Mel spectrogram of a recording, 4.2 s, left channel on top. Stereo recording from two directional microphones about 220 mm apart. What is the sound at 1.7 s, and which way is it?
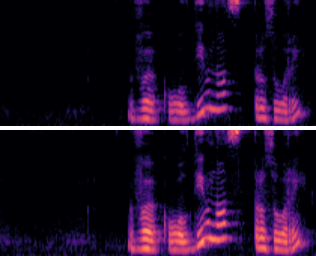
A woman's voice, 15° left (ahead or behind).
